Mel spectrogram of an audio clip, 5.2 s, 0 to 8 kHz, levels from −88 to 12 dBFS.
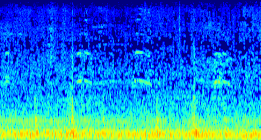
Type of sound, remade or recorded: recorded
